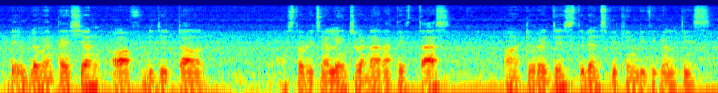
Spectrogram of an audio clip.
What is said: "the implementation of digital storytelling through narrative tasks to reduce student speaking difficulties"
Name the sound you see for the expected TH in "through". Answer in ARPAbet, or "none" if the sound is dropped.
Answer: T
